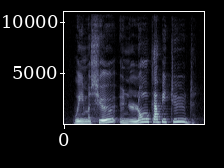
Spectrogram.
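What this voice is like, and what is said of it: Strong German accent. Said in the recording (French): “avec un fort accent tudesque”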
